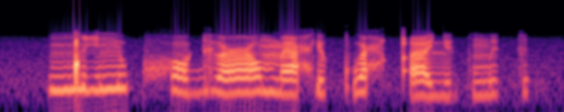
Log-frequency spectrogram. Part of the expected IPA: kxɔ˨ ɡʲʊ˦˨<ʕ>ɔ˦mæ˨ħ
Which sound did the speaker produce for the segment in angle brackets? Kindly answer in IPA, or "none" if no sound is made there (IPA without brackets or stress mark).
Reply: ʕ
